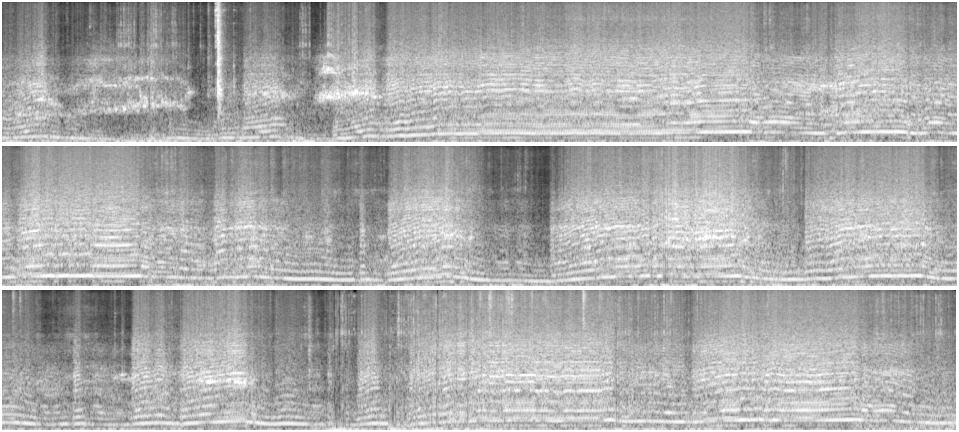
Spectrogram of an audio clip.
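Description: Small race-prepared hatchback's engine heard from inside the cabin, driven hard through a slalom course: the engine note climbs and drops again and again as the driver accelerates, lifts and shifts between cones.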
